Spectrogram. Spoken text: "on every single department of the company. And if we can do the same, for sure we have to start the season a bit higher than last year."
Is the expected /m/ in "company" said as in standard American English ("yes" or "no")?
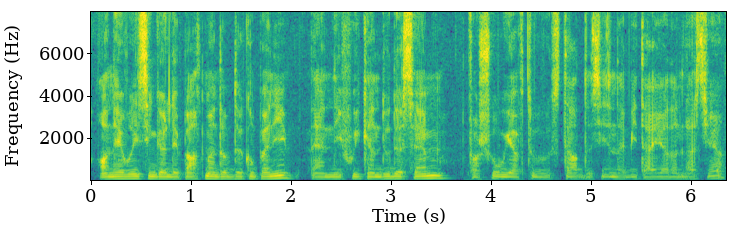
no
